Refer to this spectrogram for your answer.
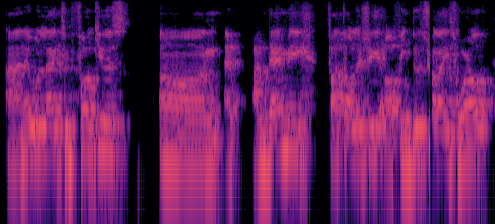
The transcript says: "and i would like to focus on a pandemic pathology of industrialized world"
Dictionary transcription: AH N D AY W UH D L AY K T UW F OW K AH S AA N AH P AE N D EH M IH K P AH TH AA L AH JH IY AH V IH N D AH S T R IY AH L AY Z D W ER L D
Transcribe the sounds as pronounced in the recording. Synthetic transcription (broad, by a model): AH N AY W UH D L AY K T UW F OW K AH S AA N AH P AE N D EH M IH K F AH T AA L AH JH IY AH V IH N D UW S T R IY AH L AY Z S W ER L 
